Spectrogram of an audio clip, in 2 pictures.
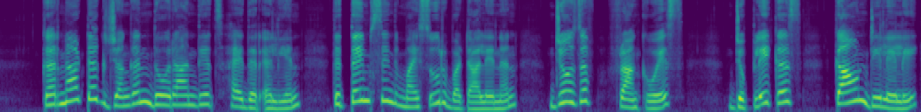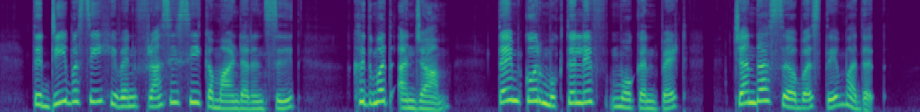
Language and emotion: Kashmiri, neutral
